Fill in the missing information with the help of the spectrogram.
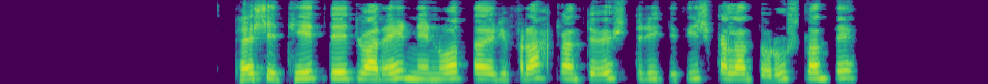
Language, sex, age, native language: Icelandic, female, 60-69, Icelandic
